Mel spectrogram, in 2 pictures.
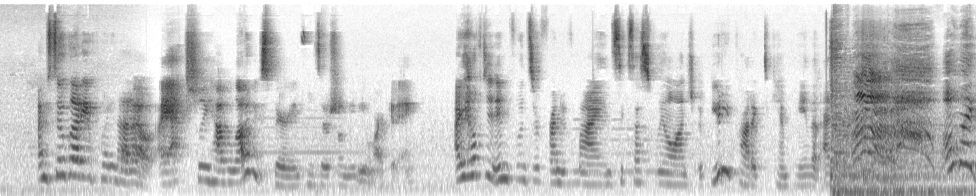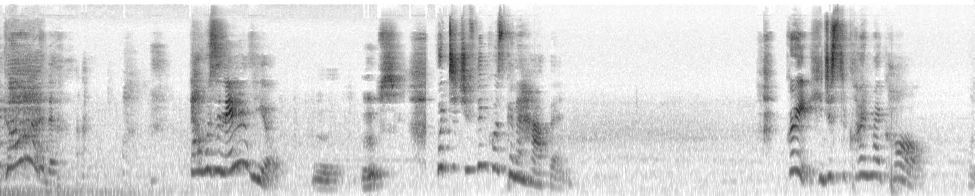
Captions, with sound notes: I'm so glad you pointed that out. I actually have a lot of experience in social media marketing. I helped an influencer friend of mine successfully launch a beauty product campaign that I, - (dramatic music) - Ah! - (gasps) - Oh my God! That was an interview. Oops. What did you think was gonna happen? Great, he just declined my call.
